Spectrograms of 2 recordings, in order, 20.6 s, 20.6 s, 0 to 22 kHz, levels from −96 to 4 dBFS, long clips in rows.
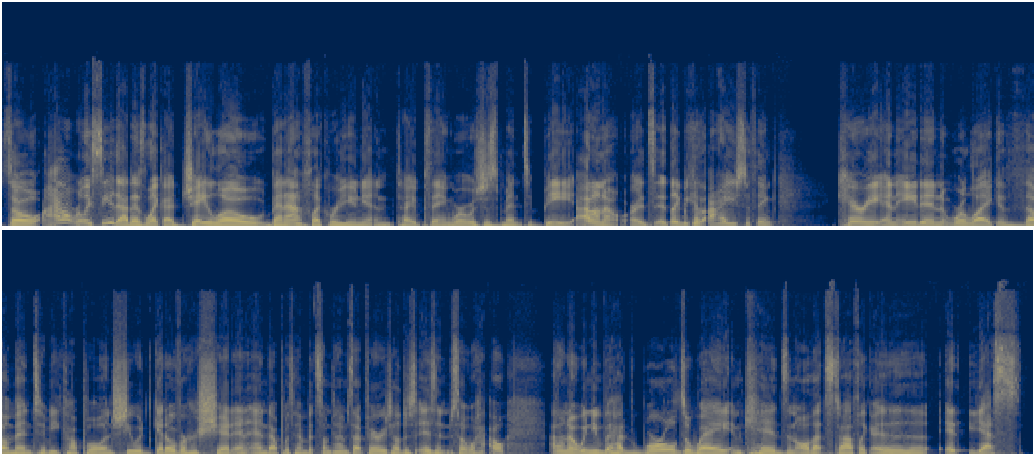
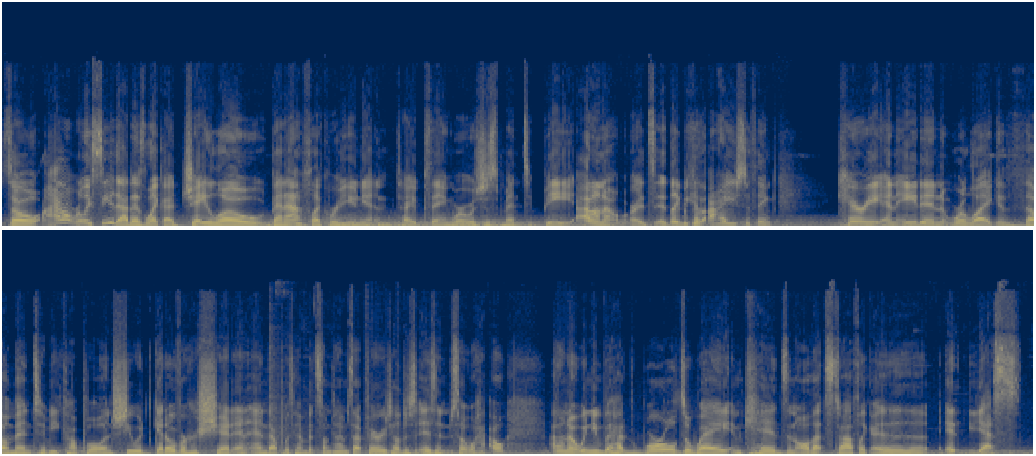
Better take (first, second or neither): first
